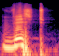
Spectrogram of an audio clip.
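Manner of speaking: विस्ट with a W sound at the start; wrong reading. Shown as a demonstration. Teacher sounding out the wrong word विस्ट for a child. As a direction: read विस्ट as wist, sounding the W. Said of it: "ये भी हमारा गलत लग रहा है सुनने में".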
